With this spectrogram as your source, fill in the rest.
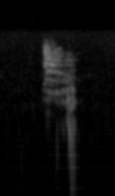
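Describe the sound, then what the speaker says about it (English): A small cat gives a single short meow, close and clear, against a quiet background. "Oh, look at that little kitty."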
